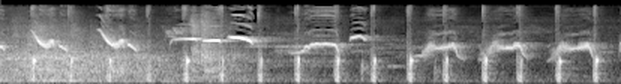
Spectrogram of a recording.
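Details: Chinese hwamei ('hoa mi xoe') giving short slurred whistles. Two downward swoops open the passage, then a bright trill, then a series of arched whistled notes about every quarter second, mixed with crisp clicking sounds.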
